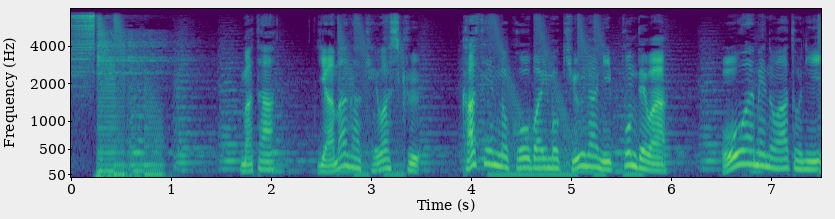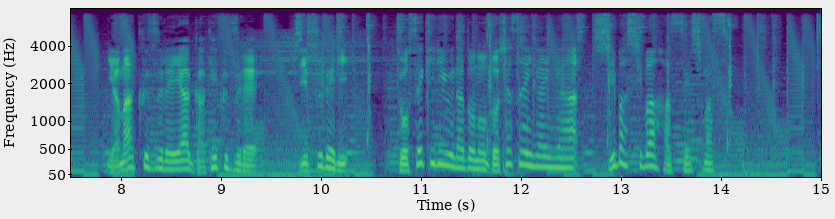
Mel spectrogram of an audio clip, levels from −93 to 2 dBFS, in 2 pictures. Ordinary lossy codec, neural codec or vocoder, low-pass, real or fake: none; none; 7.2 kHz; real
